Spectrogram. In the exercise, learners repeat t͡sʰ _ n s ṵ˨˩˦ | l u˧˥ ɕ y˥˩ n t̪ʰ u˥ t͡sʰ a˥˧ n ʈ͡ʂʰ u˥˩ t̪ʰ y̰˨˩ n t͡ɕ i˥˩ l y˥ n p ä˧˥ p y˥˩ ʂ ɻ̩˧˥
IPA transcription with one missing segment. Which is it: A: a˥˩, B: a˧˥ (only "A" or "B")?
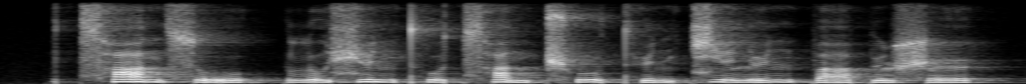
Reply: A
